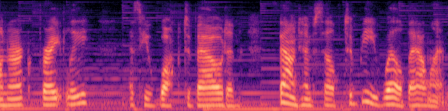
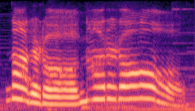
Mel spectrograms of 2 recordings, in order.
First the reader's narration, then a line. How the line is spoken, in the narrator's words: replied the Scarecrow gaily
